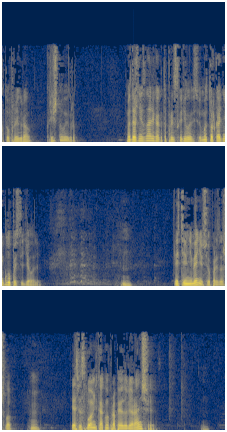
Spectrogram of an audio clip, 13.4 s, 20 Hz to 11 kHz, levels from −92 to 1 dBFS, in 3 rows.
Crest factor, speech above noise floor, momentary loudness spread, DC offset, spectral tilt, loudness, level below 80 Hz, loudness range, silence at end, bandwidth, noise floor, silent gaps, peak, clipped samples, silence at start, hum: 20 dB; 46 dB; 15 LU; under 0.1%; -6 dB/octave; -18 LUFS; -44 dBFS; 5 LU; 0.35 s; 8 kHz; -63 dBFS; none; 0 dBFS; under 0.1%; 0 s; none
